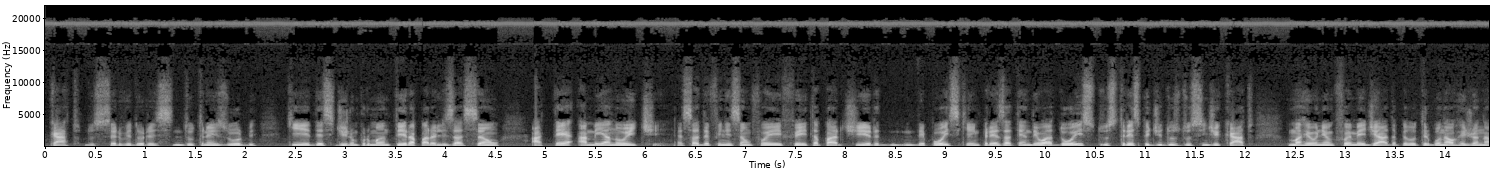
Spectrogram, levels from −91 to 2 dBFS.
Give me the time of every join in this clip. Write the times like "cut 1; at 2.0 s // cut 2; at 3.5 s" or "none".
none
